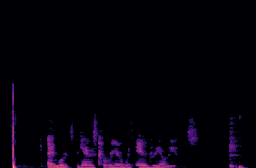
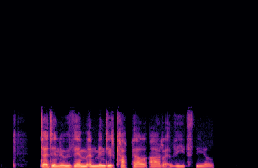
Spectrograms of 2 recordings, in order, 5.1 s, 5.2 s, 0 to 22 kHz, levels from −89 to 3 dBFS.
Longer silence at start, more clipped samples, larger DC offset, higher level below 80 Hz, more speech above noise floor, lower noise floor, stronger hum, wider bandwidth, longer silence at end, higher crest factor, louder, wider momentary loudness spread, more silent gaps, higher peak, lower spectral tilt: about the same, 0.25 s vs 0.25 s; neither; neither; second, -70 dBFS vs -58 dBFS; second, 47 dB vs 71 dB; about the same, -87 dBFS vs -87 dBFS; neither; first, 11 kHz vs 7.8 kHz; second, 0.3 s vs 0.9 s; first, 32 dB vs 16 dB; second, -32 LUFS vs -17 LUFS; first, 26 LU vs 13 LU; neither; about the same, -2 dBFS vs -2 dBFS; about the same, -6 dB/octave vs -6.5 dB/octave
